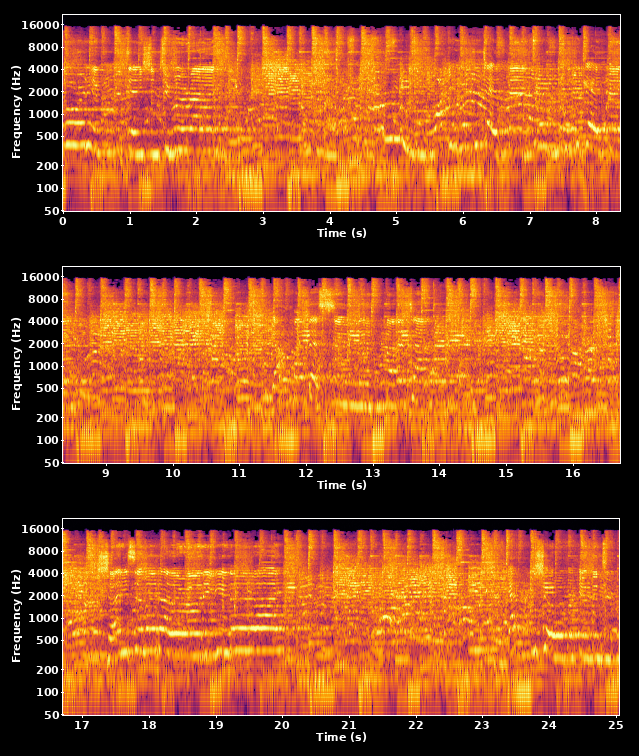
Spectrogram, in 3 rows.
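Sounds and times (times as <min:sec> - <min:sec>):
backing track with steady beat: 0:00.0 - 0:25.0
person singing: 0:00.0 - 0:25.0.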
